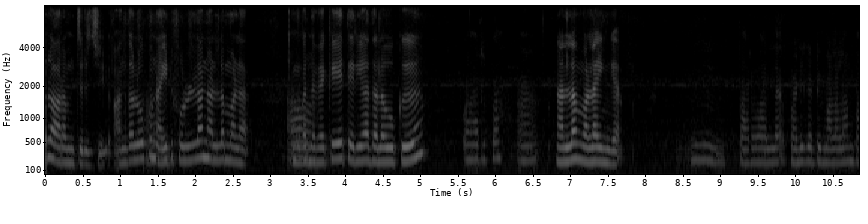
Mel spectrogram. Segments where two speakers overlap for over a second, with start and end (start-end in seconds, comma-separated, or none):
none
